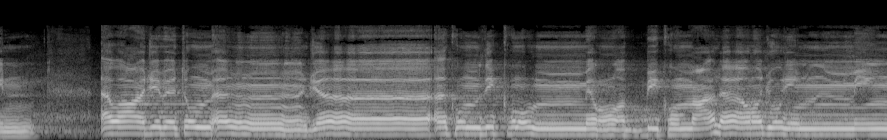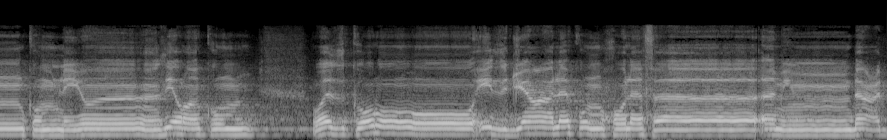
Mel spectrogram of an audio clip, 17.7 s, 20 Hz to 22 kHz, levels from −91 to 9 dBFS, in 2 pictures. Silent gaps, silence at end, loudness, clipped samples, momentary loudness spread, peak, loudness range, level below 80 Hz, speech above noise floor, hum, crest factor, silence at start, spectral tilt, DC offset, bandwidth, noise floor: none; 0 s; -17 LUFS; under 0.1%; 4 LU; -8 dBFS; 2 LU; -54 dBFS; 22 dB; none; 10 dB; 0 s; -6 dB/octave; under 0.1%; 11.5 kHz; -40 dBFS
